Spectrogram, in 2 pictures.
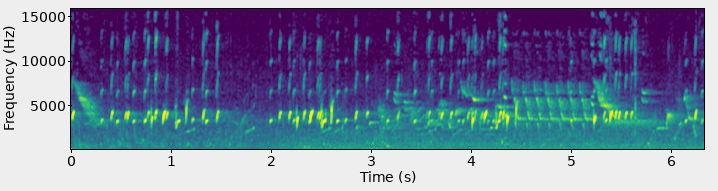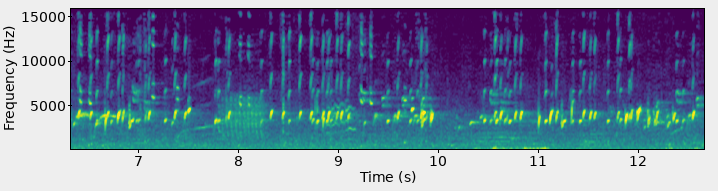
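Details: Goldfinches heard as a chorus in concert, many voices overlapping in rapid high twittering, liquid chirps and brief trills, steady throughout with small swells in intensity.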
